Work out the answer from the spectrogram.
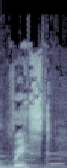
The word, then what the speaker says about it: wrist: Or wrist, the W just vanishes.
